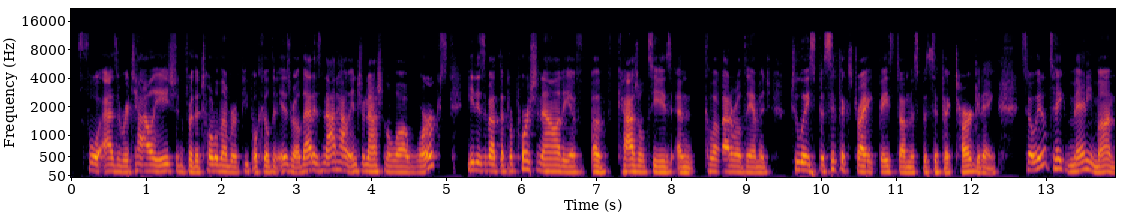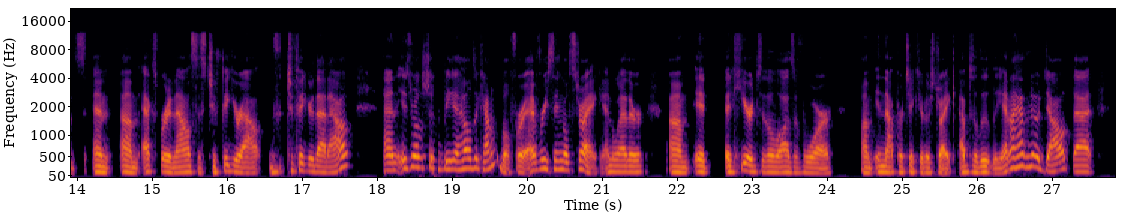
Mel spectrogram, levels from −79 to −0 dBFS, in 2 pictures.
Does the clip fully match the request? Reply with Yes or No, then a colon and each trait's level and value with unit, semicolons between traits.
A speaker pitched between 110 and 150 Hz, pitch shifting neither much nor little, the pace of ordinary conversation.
Yes: medium, 140 Hz; average, 3.9 semitones; average, 185 wpm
